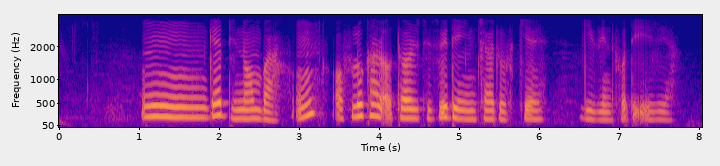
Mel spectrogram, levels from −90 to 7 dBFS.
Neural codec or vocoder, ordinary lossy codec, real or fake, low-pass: none; none; real; 3.6 kHz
